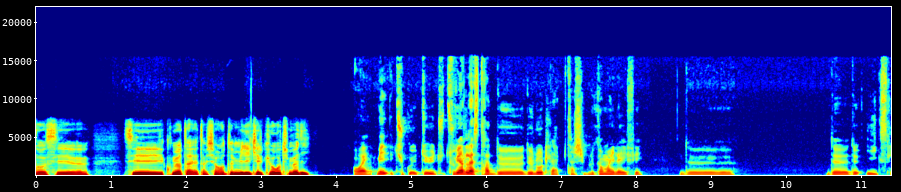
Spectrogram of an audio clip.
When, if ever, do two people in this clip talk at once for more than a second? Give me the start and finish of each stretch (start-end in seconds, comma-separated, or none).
none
